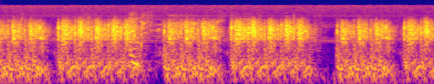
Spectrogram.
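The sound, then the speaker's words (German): Rapid, loud video game gunfire rattles on in five long sustained bursts, each separated by a short break, with no voices over it. “Schieß, verdammt nochmal, schieß.”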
